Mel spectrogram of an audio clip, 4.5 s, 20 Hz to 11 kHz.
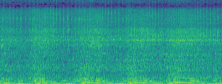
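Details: VAZ 2108 engine, fully cold after standing overnight, owner says no cold ticking; others diagnosed camshaft. Hard irregular knock rising with revs, seemingly from top; mechanic doubts camshaft, fourth plug oily, crankcase gases. Suspected piston slap.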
